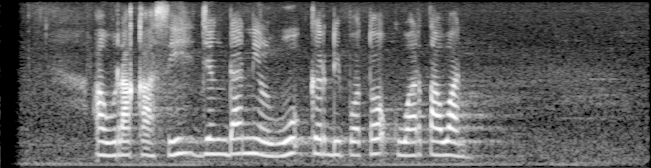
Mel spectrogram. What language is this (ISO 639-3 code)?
sun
